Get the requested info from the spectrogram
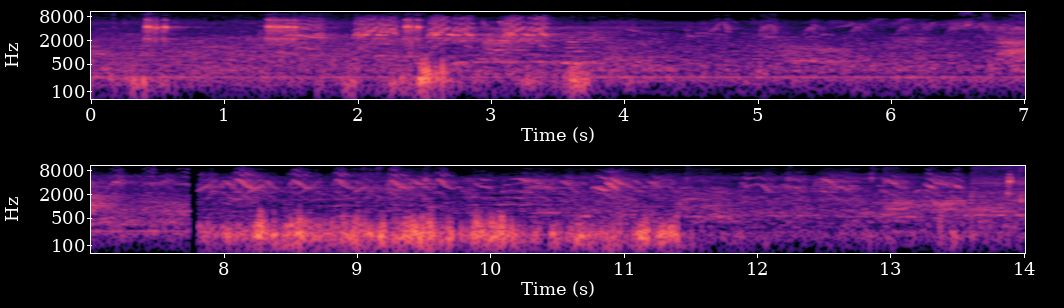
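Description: Wild birds chirping and calling: many short, quick high notes throughout, in clusters. After about eight seconds a lower, pulsing sound joins them for a few seconds.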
